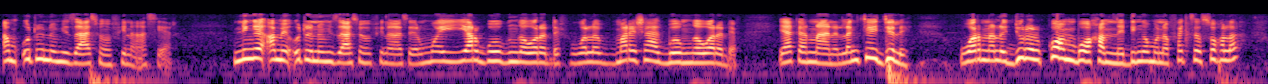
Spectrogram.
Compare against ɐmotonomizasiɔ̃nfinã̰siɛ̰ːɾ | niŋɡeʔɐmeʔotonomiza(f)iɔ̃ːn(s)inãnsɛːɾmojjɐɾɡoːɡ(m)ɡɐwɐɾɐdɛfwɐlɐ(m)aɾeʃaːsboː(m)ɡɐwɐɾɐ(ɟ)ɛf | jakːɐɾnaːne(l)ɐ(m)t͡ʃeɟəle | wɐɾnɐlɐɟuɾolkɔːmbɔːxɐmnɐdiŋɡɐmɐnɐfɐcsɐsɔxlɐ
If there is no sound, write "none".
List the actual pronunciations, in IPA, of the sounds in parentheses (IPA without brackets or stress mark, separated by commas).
s, f, ŋ, m, ŋ, d, l, ŋ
